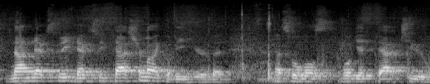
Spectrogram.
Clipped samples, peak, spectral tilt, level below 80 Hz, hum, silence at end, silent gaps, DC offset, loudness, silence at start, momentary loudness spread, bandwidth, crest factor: under 0.1%; 0 dBFS; -6 dB/octave; -52 dBFS; none; 0 s; none; under 0.1%; -15 LUFS; 0 s; 8 LU; 18.5 kHz; 14 dB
